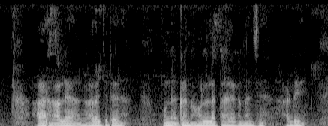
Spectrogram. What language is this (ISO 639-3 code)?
sat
